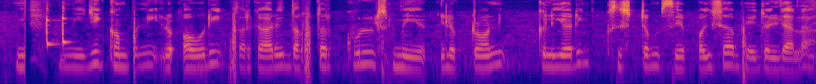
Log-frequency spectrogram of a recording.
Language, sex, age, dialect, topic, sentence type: Bhojpuri, male, 18-24, Northern, banking, statement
